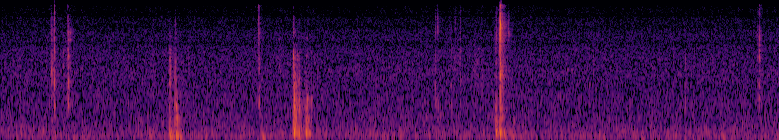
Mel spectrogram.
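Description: A metal utility blade slices the rim off a solid, pale yellow, ring-shaped bar of soap held in the hand. Quiet, crisp clicks and short scraping cuts come at irregular intervals, some bright and some with a dull low thump. Each one stops almost at once, leaving faint steady hiss between them.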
